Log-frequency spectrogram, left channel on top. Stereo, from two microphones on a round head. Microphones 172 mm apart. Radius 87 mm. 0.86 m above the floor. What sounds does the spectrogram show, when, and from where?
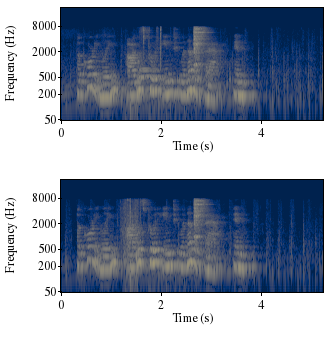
0.3 s a woman speaking: 35° right (ahead or behind), 1.1 m
2.6 s breaking glass: 45° left (ahead or behind), 1.5 m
